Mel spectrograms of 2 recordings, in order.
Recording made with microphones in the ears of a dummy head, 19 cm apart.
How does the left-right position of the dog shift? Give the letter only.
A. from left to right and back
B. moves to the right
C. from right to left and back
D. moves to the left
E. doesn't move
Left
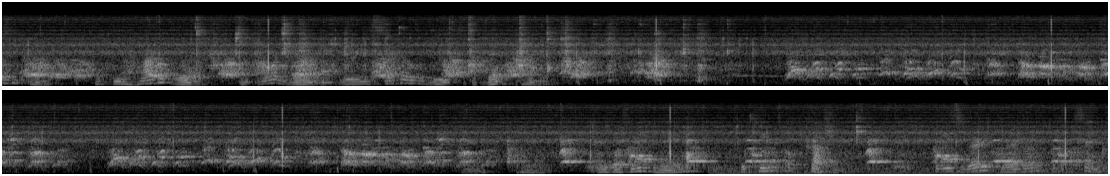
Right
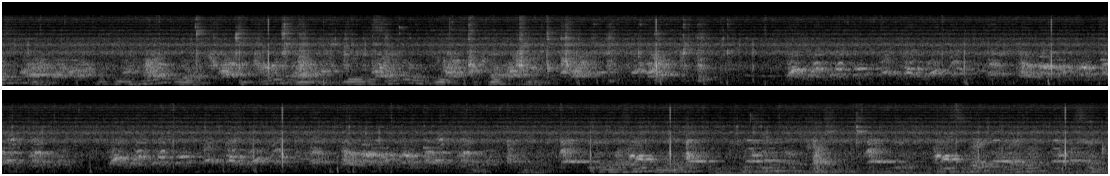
E.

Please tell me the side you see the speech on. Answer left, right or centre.
left.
